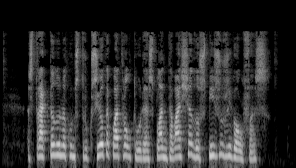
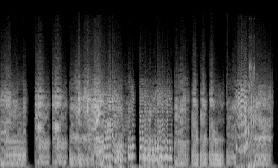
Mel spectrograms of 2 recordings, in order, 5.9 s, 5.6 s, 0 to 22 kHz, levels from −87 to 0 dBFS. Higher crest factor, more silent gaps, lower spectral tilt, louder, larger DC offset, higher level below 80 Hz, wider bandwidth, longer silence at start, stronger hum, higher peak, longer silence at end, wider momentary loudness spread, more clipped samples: about the same, 20 dB vs 20 dB; neither; second, -4.5 dB/octave vs -6 dB/octave; about the same, -25 LUFS vs -24 LUFS; neither; second, -64 dBFS vs -38 dBFS; second, 11.5 kHz vs 15.5 kHz; first, 0.55 s vs 0 s; neither; about the same, -4 dBFS vs -6 dBFS; first, 0.6 s vs 0.1 s; about the same, 8 LU vs 8 LU; neither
